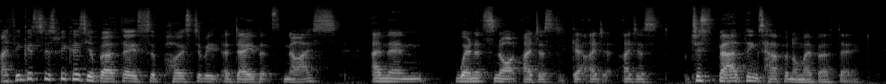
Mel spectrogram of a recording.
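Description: Speaking with an Australian accent, a man keeps a medium pitch and a moderate pace. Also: ordinary pitch variation. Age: 30s. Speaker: podcast co-host. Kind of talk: casual chat.

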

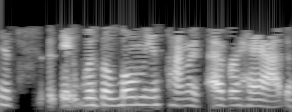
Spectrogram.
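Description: At a moderate pace, a woman speaks in a plain, everyday voice of medium pitch. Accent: American. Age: 30s. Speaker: caller. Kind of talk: testimony. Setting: phone call.

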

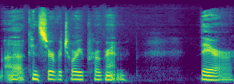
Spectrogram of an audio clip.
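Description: A woman speaks with a very deep, low pitch. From Canada, West Island of Montreal. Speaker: arts organization executive. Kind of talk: interview. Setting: office.

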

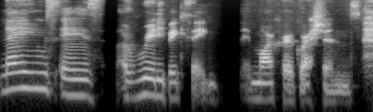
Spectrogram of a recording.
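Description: A woman's voice at a fairly slow pace, dry and close with no echo. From Birmingham, England. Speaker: inclusion consultant. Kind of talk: interview.

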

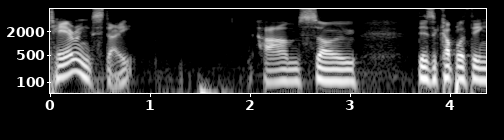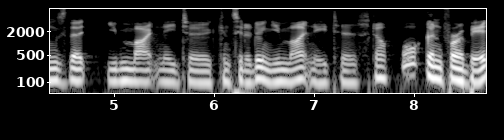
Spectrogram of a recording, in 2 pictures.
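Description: Fairly low in pitch, a man talks in a plain, everyday voice at a fairly slow pace with fairly even intonation. The very clean recording has a silent background and a dry, close sound with no echo. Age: 40s. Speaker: podcast co-host, fitness enthusiast. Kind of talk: casual chat.

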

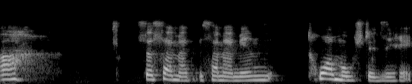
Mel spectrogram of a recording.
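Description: A woman speaks very slowly, her pitch medium and her intonation fairly even. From Quebec (Abitibi, Outaouais). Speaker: education consultant. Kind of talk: interview. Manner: halting.

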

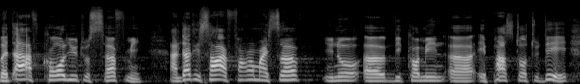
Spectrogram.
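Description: A man's raised, projected voice with a bright, sharp tone, fairly quick pace, ordinary pitch variation and a dry, close sound with no echo. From Cameroon. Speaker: visiting pastor. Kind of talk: sermon. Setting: church. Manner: fast talker.

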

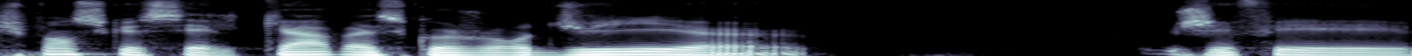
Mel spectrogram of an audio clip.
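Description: A man speaks at a medium pitch with ordinary pitch variation, recorded very cleanly against a silent background. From Paris, France. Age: 20s. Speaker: fashion brand founder. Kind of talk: casual interview. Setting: in a shop.

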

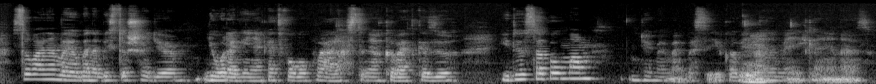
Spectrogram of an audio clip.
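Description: A woman talks at a medium pitch and fairly quick pace with ordinary pitch variation. There is audible room echo and noticeable background noise. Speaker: book podcast co-host. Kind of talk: casual chat.

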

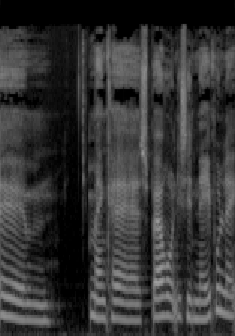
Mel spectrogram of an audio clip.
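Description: A woman's fairly low voice comes through in a very clean recording, the background completely silent. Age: 40s. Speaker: architect and seed enthusiast. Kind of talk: interview. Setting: indoor backhouse. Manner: hesitant with fillers.

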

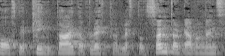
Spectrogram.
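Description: A man at a moderate pace, with audible room echo. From Uruguay. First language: Spanish. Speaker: professor. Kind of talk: lecture.

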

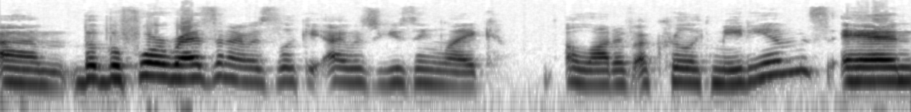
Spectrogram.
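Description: She has a normal speaking voice with a fairly high pitch. The woman talks at a moderate pace in an American accent. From Texas (Houston, Dallas-Fort Worth). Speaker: artist. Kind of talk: interview.

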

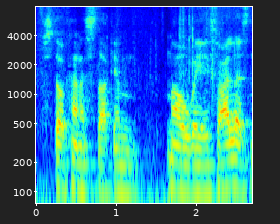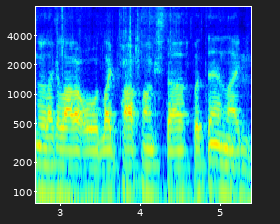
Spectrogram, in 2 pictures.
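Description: Noticeable background noise runs under a man's very deep, low voice. He speaks at a fairly quick pace in a monotone, flat intonation. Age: 30s. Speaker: pro BMX rider and judge. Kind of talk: casual interview chat. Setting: garage.

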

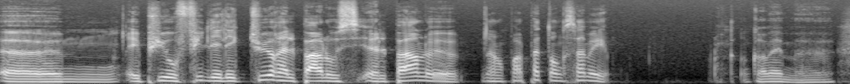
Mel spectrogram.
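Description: The sound is dry and close with no echo as a man speaks with lively intonation. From France, Paris. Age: 40s. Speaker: Montessori educator and school founder. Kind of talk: interview. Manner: halting.

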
